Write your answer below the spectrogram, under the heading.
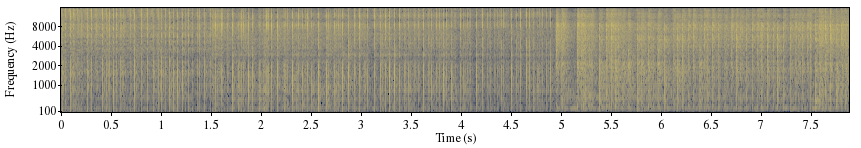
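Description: Electric arc welding on 20×20 mm square steel tube: the arc's steady, dense crackle as joints of the frame are welded, with a brief break about five seconds in.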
